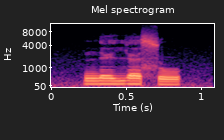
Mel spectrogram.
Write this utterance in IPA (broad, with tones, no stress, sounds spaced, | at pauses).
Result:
n e˦ j ɛ˦ s u˨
